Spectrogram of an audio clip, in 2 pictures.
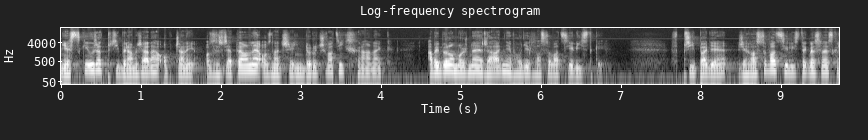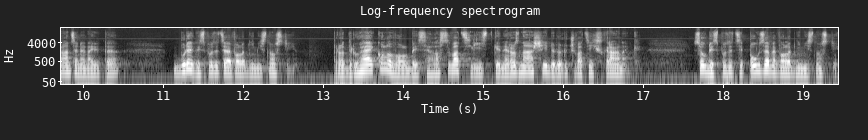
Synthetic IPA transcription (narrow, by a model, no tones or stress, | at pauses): mɲɛst̪skiːʔuːrat̪̚pr̝̥iːbɾamʒaːdaːʔo̞p̚t͡ʃanɪʔo̞zrɛt̪ɛlnɛːʔo̞znat͡ʃɛɲiːdo̞ɾut͡ʃo̞vat͡siːxsxɾaːnɛk | ʔabɪbɪlo̞mo̞ʒnɛːr̝aːdɲɛvɦo̞ɟɪt̪d̪ɦlaso̞vat͡siːliːst̪kɪ̰ | fpr̥iːpaɟɛʒɛɦlaso̞vat͡siːliːst̪ɛɡvɛsvɛːsxɾaːnt͡sɛnɛnajdɛt̪ɛ | budɛɡdɪspo̞zɪt͡sɪvɛvo̞lɛbɲiːmiːst̪no̞scɪ̰ | pɾʔo̞d̪ɾuɦɛːko̞lo̞vo̞lbɪsɛɦlaso̞vat͡siːliːst̪̚kɪnɛɾo̞znaːʃɛjiːdo̞do̞ɾut͡ʃovat͡siːxsxɾaːnɛ̰k | sowɡdɪspo̞zɪt͡sɪpo̞wzɛvɛvo̞lɛbɲiːmiːst̪no̞scɪ̰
